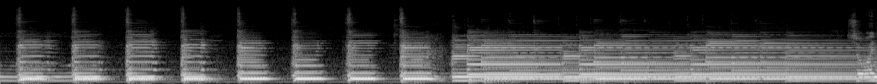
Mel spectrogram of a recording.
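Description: Electric guitar strumming block chords, not arpeggiated, in eight short, choppy strokes about two a second, then one chord struck and left to ring for the last few seconds.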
